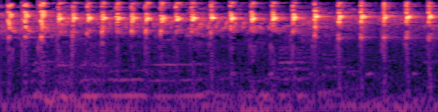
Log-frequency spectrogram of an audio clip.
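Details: Lovebird in a recording made to entice other lovebirds into ngekek: a steady series of sharp, high squeaky ticks, about four or five per second, with faint low background hum.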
